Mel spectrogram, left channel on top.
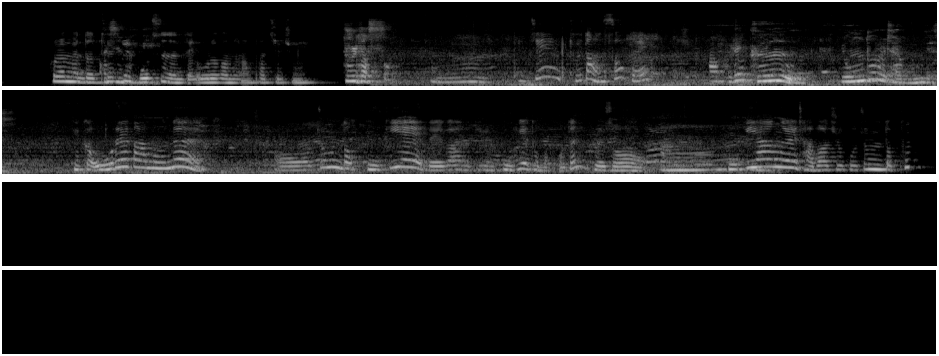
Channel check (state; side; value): silent; right; 56 dB below the other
